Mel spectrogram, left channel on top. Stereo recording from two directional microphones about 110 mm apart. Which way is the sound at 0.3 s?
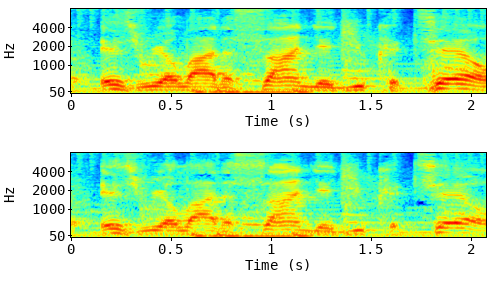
30° left (ahead or behind).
